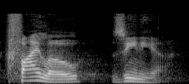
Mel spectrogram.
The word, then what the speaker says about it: philoxenia: And if you don't read Greek, I put it under there in the English phonetical pronunciation of it, philoxenia, okay?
